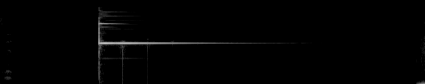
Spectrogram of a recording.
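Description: A single bright bell-like ding sound effect, struck once about a second in and ringing away over about two seconds.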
